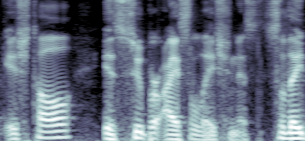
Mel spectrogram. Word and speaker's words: Ixtal: from everybody, Is it Ishtal? I always say Ixtal. I always say the X. I feel like it's probably Ishtal. Okay, just I'm based, sorry. Just based on like how their town name is pronounced too, with like the Ishao Khan.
